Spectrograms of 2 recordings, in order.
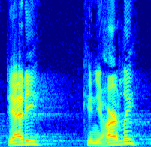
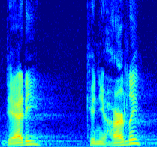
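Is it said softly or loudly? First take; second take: loudly; softly. First: It is said a little louder. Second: It is said at a normal, softer volume.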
